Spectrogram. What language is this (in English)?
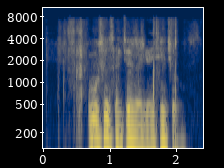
Chinese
